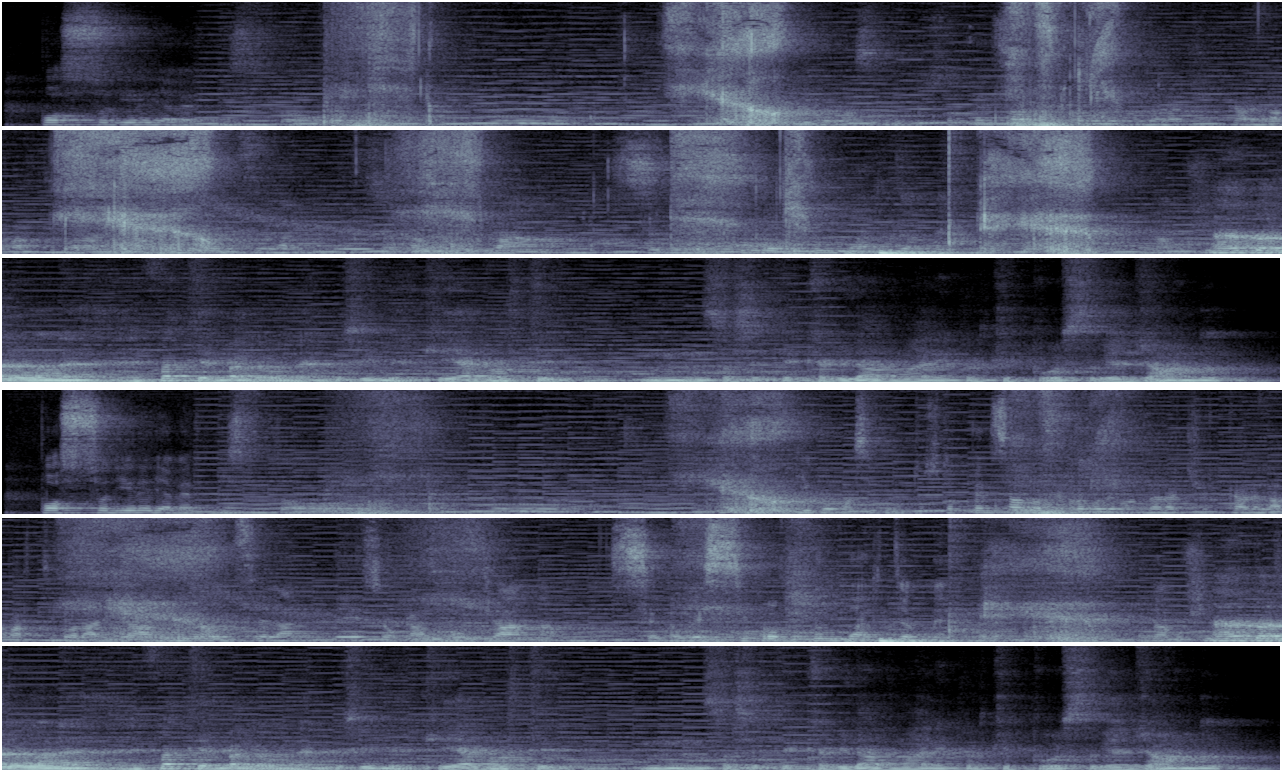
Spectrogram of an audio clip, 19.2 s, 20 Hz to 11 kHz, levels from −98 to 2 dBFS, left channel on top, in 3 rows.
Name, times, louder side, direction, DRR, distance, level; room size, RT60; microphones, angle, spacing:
voice 1, 0.2-2.0 2.3-2.9 3.3-13.3, right 4 dB, 85° right, 5 dB, 0.5 m, -40 dB
sound 1, 1.0-17.0, left 1 dB, 40° right, 1.1 m, -43 dB
sound 2, 1.6-2.3 2.9-4.1 4.6-4.7 5.0-5.7 6.6-7.5 8.2-9.1 9.3-9.4 9.7-10.5 10.8-10.9 11.1-11.9, left 6 dB, 85° left, 0.4 m, -33 dB
sound 3, 7.1-17.0, left 1 dB, 45° left, 1.0 m, -53 dB
voice 2, 12.4-15.7 16.0-18.9, equal, ahead, -5 dB, 0.5 m, -30 dB
9.0 x 5.0 x 2.3 m, 1.2 s
head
